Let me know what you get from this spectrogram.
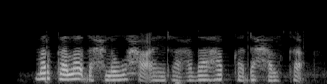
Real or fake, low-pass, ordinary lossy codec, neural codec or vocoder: real; 7.2 kHz; AAC, 16 kbps; none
